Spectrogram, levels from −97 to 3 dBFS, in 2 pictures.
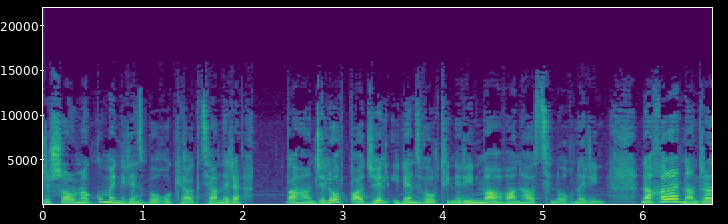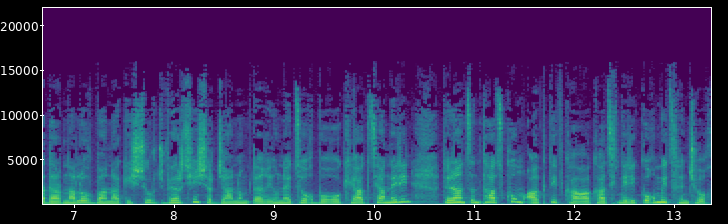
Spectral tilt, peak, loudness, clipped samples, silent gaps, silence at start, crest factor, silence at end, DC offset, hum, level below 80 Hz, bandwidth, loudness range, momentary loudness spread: -4.5 dB/octave; -4 dBFS; -21 LUFS; under 0.1%; none; 0 s; 18 dB; 0 s; under 0.1%; none; -54 dBFS; 15 kHz; 3 LU; 8 LU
